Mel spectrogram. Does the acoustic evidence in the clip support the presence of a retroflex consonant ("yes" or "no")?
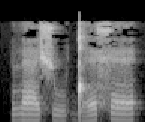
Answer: no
